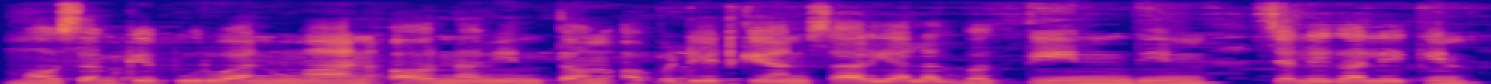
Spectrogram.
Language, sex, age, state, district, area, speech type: Hindi, female, 30-45, Uttar Pradesh, Mau, rural, read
